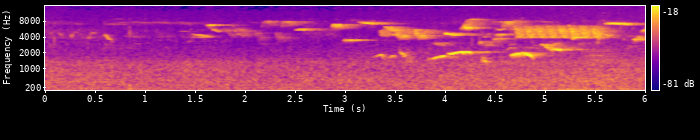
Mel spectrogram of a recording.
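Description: Faint woodland birdsong: small birds chirping and twittering in short, high notes, sparse at first and growing busier from about three seconds in.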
